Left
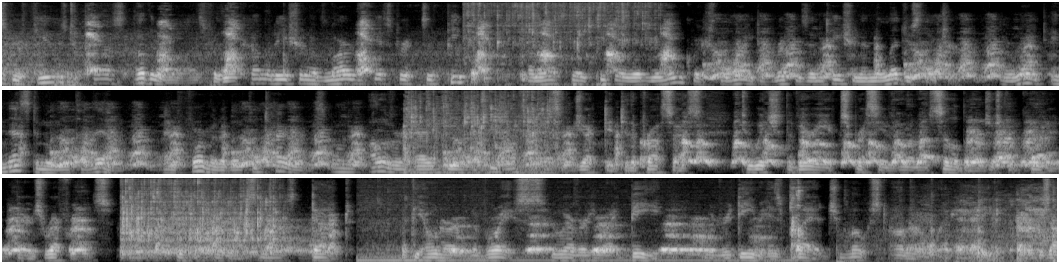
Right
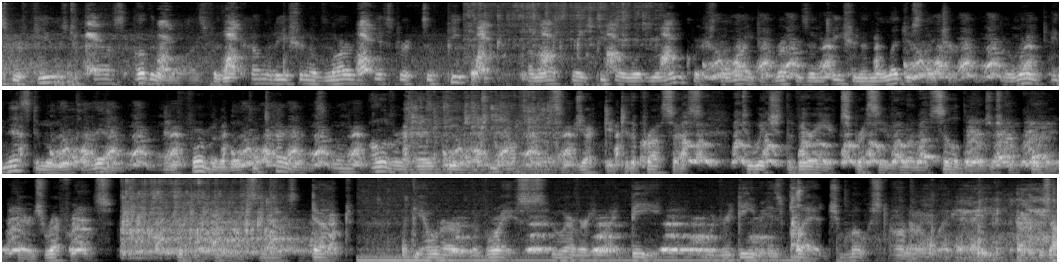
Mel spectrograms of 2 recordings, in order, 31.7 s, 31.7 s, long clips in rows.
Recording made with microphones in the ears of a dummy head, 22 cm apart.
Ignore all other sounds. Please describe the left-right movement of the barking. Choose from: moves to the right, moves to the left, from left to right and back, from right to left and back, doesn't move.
doesn't move.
